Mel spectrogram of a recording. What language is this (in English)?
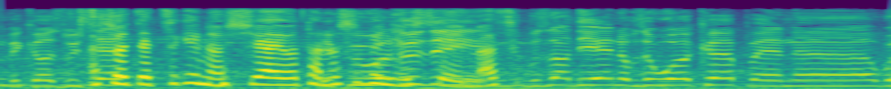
Japanese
